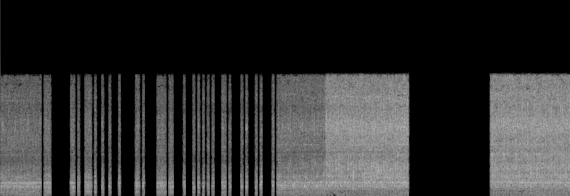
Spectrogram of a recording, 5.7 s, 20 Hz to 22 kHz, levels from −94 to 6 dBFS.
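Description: The audio suffers a digital broadcast dropout from 0.40 to 2.77 s. The sound mutes in short holes, each fading out over about 8 ms. Around 1.5 s is lost in all, and the longest hole is 192 ms. The receiver was likely discarding bad frames, which fits 24 ms frames. A second dropout runs from 4.07 to 4.91 s, losing about 0.8 s. From 3.25 s to the end, pre-emphasis is left on. The treble sits about 11 dB high at 10 kHz relative to 1 kHz, consistent with an uncorrected J.17 curve. The sound turns thin, bright and sibilant.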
